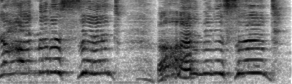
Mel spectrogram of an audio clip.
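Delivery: high, drawn-out wailing shout; screaming ghost. Acted. Noosed ghost screaming at the adventurers. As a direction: scream each word long and high. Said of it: "is just screaming".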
